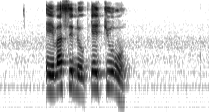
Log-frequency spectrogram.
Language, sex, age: Northern Sotho, male, 24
